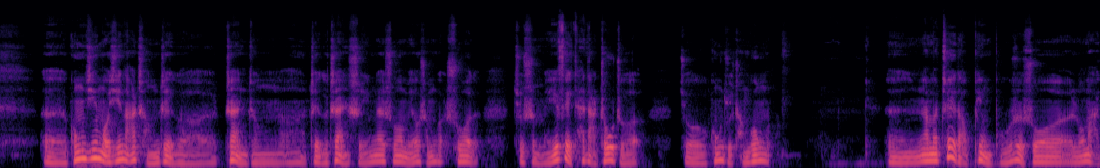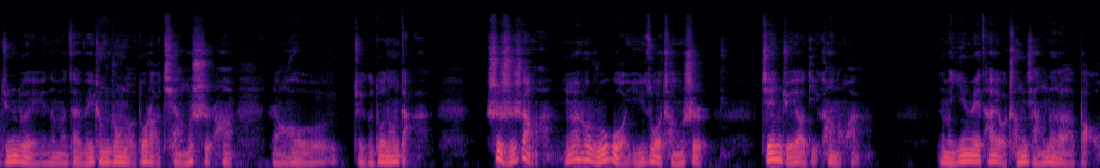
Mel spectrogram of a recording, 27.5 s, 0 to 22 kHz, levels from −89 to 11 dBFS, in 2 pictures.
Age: 30-49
